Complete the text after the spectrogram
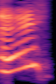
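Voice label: attack, Japanese; komachi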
